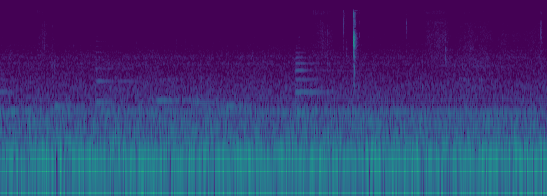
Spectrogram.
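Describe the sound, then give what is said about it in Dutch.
Car driving along a residential street past a house, a steady low road and engine rumble that continues without break, even in loudness, with no voices. “En dan rij ik zo weer langs het huis van A.L. Snijders.”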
